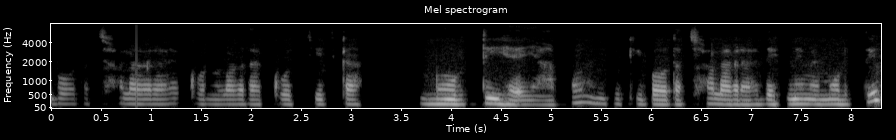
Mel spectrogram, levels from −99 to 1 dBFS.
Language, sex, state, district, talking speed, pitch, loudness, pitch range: Hindi, female, Bihar, Purnia, 180 wpm, 170 Hz, -40 LUFS, 165-175 Hz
